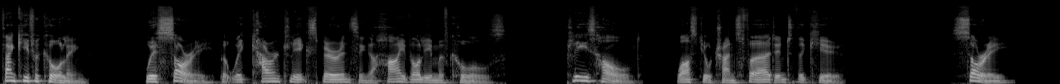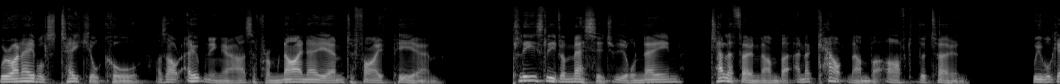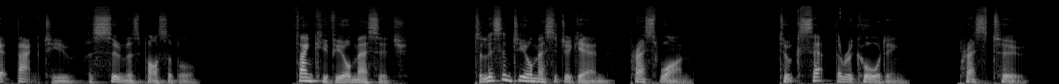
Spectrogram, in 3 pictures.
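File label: British English, IVR; GoLocalise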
